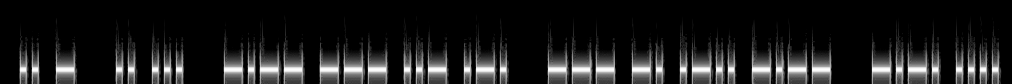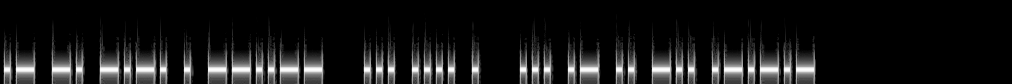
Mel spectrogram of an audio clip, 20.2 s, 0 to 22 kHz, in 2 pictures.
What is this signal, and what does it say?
Morse code, heard as a keyed tone, about 20 wpm, 700 Hz. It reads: IT IS YOUR ONLY CHANCE, SHE SAID.
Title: Sentences from Top 800 Words 20wpm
